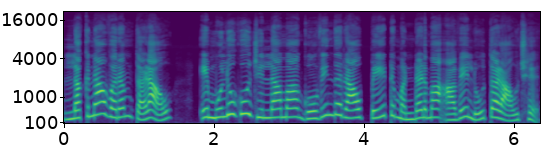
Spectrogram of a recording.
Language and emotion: Gujarati, neutral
